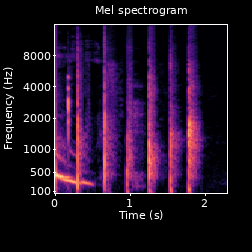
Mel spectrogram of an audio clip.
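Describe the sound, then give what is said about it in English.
Six separate hand claps sound in a slow, even rhythm, each one crisp and distinct with brief silence between, a sparse round of applause from just a few hands. “Round of applause.”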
